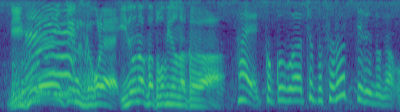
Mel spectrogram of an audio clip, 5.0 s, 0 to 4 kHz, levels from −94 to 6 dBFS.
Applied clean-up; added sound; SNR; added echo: none; none; none; none.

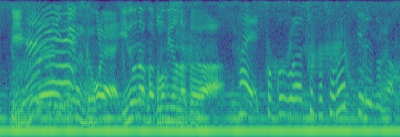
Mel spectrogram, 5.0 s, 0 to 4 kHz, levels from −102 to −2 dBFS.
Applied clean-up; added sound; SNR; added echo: none; Musical instrument; 0 dB; none.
